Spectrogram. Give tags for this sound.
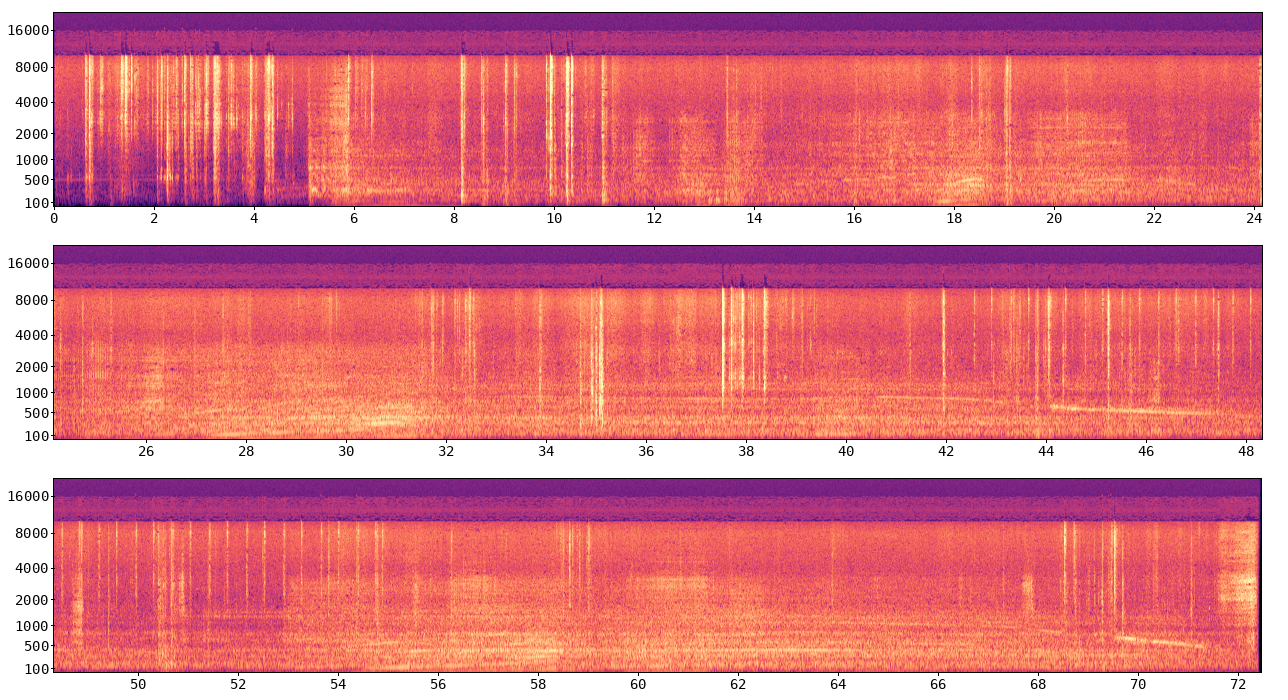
driving; closing; inside; doors; car; start

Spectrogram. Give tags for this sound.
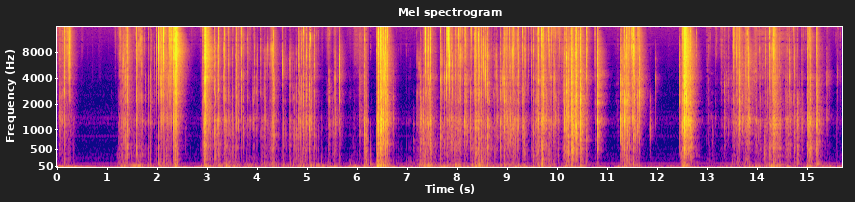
plastic; crunch; waterbottle

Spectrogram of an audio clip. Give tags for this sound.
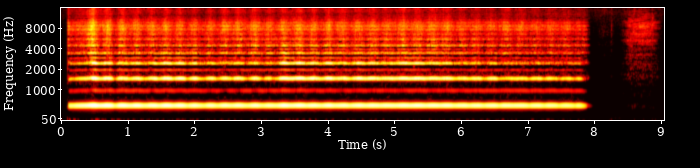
b1; pan

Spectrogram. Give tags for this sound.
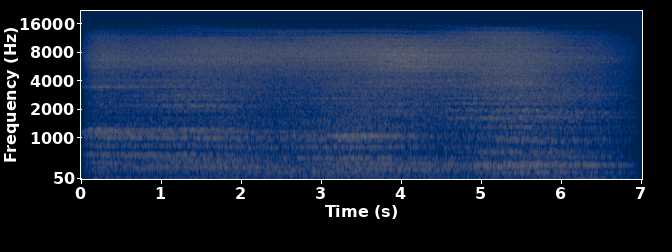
ghost; ghosts; ghouls; halloween; haunting; paranormal; spooky; wind

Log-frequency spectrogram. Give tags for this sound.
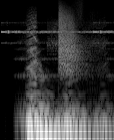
delay; filter; freq; high

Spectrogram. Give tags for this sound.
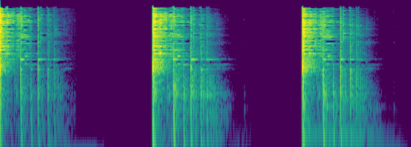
breaking; dropping; falling; floor; glass; glasses; ortf; xy

